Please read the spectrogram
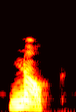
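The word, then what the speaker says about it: knock: के के बाद एन आए तो हमारा के साइलेंट रहता है जैसे है नॉक need knife no knee knowledge in सब में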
